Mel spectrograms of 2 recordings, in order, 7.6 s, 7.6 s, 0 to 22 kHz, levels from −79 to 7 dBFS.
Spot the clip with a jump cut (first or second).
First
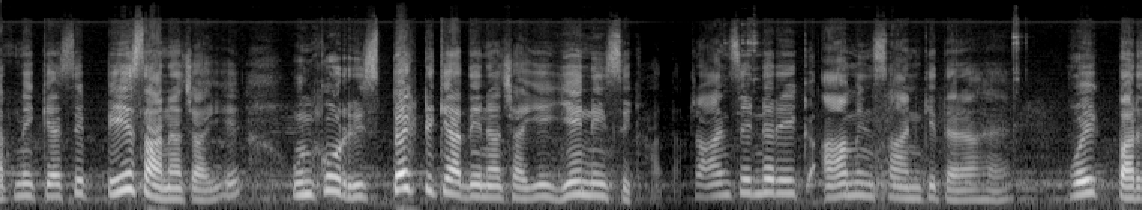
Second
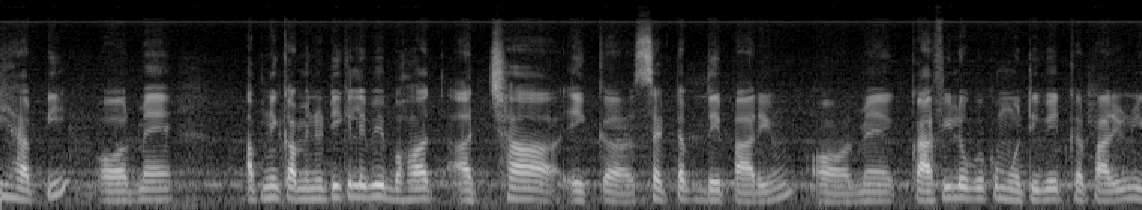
first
